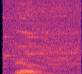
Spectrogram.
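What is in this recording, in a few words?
"bloh", Pennsylvania Dutch; bloo; blue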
